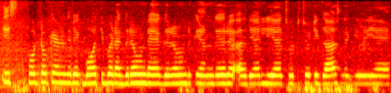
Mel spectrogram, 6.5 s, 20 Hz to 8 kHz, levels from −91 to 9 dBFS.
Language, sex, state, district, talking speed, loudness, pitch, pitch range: Hindi, female, Rajasthan, Bikaner, 195 wpm, -13 LUFS, 235 Hz, 230-245 Hz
